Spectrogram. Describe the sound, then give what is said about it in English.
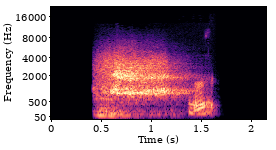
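A single sharp screech of car tires skidding to a halt, loud, lasting just over a second before cutting off abruptly. “We need to pull the Thunderbird to the side of the road.”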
